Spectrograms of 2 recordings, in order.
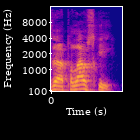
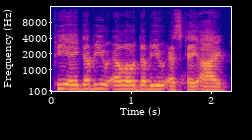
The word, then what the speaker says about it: Pawlowski: My last name is Pawlowski. Very easy to spell. Pawlowski. Hard to pronounce on first reading, but yeah.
